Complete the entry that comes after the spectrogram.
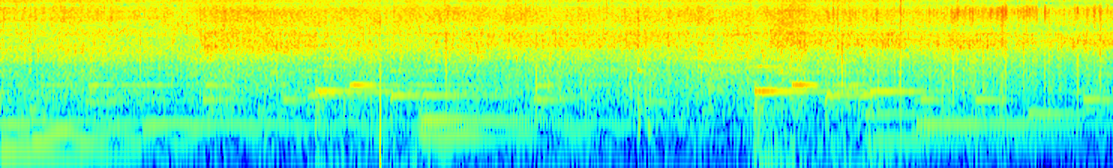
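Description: Banana-leaf-wrapped bhetki fish parcels sizzling in hot mustard oil in a kadai, a steady frying hiss as the second side browns.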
